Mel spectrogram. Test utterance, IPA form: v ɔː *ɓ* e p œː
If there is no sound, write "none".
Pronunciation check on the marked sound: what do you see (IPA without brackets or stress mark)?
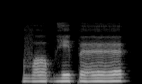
bʱ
